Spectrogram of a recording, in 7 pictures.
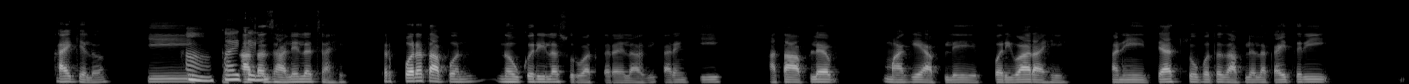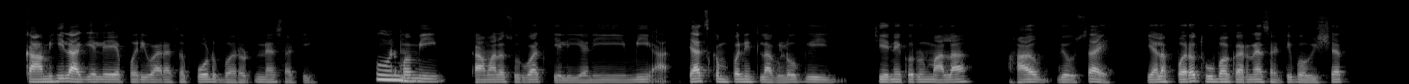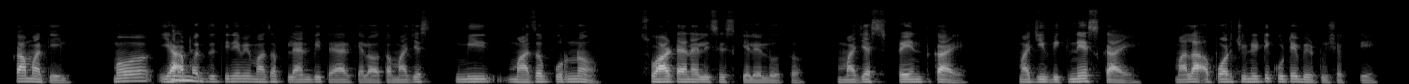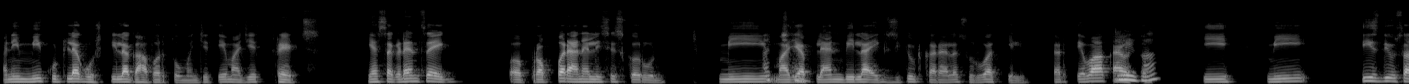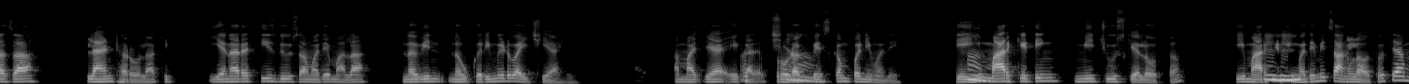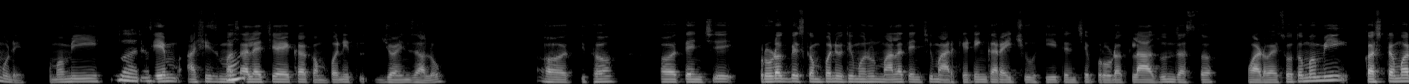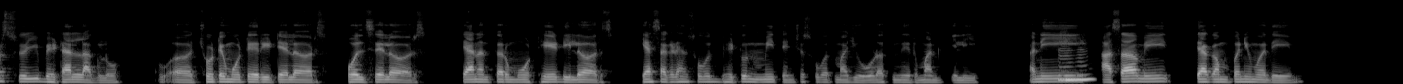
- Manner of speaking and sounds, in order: in English: "प्लॅन बी"; in English: "स्वॉट अ‍ॅनालिसिस"; in English: "स्ट्रेंथ"; in English: "वीकनेस"; in English: "अपॉर्च्युनिटी"; in English: "थ्रेड्स"; in English: "प्रॉपर एनालिसिस"; in English: "प्लॅन बीला एक्झिक्यूट"; in English: "प्रोडक्ट बेस"; in English: "चूज"; in English: "जॉइन"; in English: "प्रोडक्ट बेस"; in English: "रिटेलर्स, होलसेलर्स"; in English: "डीलर्स"
- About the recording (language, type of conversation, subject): Marathi, podcast, अपयशानंतर पर्यायी योजना कशी आखतोस?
